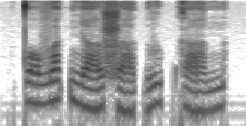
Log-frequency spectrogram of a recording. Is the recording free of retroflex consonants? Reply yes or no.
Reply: no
